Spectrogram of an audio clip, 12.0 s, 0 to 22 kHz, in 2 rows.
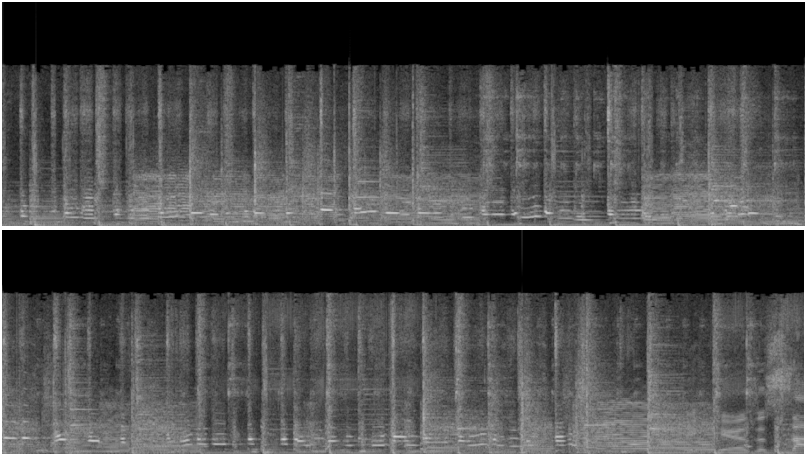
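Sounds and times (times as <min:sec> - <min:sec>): bending lead guitar melody: 0:00.0 - 0:12.0
rock song with guitar and drums: 0:00.0 - 0:12.0.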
